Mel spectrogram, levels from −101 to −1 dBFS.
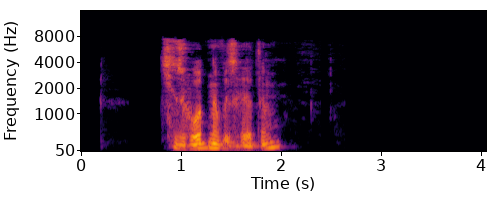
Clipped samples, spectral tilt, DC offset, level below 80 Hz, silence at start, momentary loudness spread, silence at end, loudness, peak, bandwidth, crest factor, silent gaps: under 0.1%; -5.5 dB/octave; under 0.1%; -64 dBFS; 0.8 s; 10 LU; 2.05 s; -29 LUFS; -10 dBFS; 7.8 kHz; 22 dB; none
